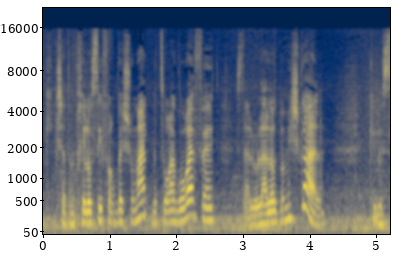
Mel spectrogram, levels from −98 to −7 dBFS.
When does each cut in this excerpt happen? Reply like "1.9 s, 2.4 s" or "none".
1.5 s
